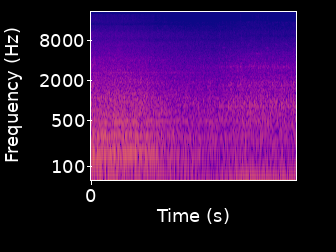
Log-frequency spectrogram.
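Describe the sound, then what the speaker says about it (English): A truck in Farming Simulator 17 reverses with a steady tonal beeping over a low engine rumble. The beeps are strongest at the start, then thin out while the engine drone continues. "Let's move the truck here a little bit."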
